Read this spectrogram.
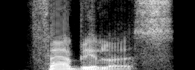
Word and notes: fabulous: British English

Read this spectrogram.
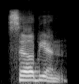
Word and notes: Serbian: Indian

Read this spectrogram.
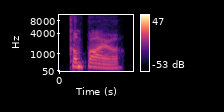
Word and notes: compère: Indian

